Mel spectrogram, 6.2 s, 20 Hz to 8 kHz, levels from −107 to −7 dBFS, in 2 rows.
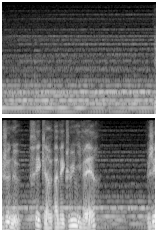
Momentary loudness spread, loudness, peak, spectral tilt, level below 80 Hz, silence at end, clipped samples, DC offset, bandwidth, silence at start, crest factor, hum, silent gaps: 19 LU; -21 LUFS; -2 dBFS; -7.5 dB/octave; -48 dBFS; 0 s; under 0.1%; under 0.1%; 7.6 kHz; 0 s; 20 dB; none; none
